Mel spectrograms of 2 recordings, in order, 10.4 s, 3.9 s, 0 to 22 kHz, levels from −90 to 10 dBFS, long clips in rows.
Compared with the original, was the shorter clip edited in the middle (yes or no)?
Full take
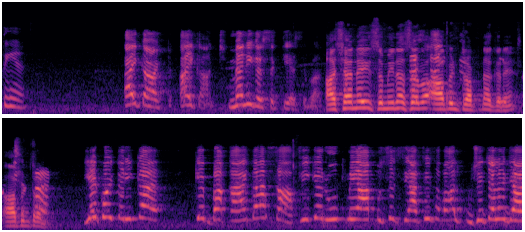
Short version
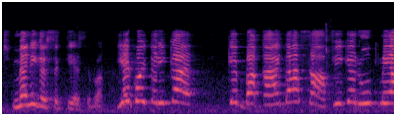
yes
